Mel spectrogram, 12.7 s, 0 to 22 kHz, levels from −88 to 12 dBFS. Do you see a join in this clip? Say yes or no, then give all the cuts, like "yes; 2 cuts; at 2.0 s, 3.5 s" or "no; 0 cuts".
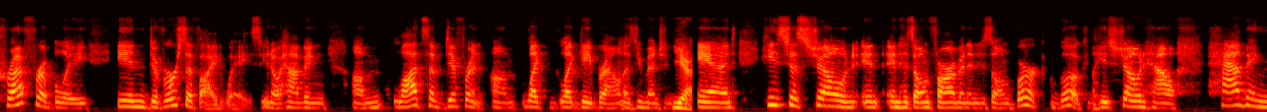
yes; 2 cuts; at 6.9 s, 10.9 s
